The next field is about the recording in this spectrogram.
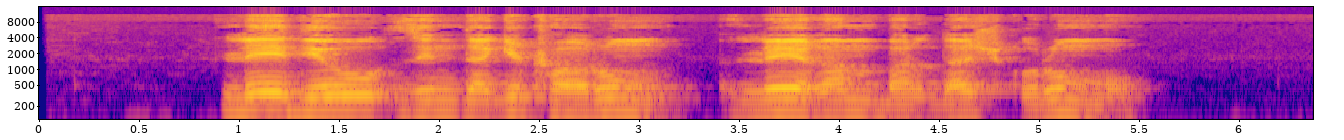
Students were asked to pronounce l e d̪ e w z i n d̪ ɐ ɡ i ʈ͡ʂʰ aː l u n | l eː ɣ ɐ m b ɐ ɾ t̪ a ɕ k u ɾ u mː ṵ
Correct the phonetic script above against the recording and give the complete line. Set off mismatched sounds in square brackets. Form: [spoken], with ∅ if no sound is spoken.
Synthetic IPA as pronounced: l e d̪ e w z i n d̪ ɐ ɡ i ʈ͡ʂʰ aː [ɾ] u [m] | l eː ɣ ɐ m b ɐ ɾ [d̪] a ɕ k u ɾ u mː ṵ

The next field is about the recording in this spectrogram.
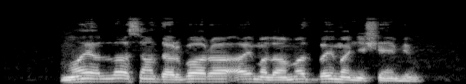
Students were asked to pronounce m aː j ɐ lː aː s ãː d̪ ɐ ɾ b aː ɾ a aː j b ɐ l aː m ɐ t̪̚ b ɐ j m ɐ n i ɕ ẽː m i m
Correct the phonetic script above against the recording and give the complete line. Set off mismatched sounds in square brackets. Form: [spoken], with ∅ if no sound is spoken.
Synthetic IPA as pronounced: m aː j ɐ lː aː s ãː d̪ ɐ ɾ b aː ɾ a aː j [m] ɐ l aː m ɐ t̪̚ b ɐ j m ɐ n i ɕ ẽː [b] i m

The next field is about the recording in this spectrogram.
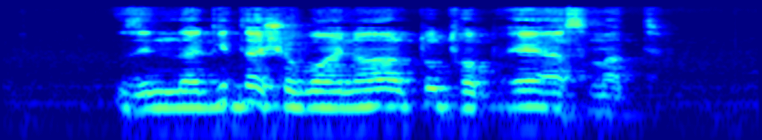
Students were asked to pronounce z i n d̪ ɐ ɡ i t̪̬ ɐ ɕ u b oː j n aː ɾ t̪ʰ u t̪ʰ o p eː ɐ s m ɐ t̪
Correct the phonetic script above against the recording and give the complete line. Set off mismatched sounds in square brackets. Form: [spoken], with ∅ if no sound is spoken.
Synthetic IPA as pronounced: z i n d̪ ɐ ɡ i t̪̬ ɐ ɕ u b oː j n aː ɾ [t̪] u t̪ʰ o p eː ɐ s m ɐ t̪

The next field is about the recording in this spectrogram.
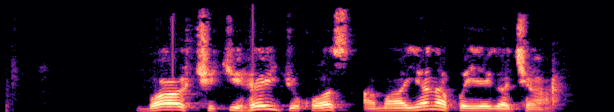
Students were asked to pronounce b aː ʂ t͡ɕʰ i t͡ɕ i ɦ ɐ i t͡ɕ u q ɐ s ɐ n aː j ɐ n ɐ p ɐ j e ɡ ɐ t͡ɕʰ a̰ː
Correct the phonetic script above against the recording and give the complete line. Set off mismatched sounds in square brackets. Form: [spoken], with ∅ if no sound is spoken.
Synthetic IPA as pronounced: b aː ʂ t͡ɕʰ i t͡ɕ i ɦ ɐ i t͡ɕ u q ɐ s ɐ [m] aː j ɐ n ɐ p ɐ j e ɡ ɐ t͡ɕʰ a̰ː

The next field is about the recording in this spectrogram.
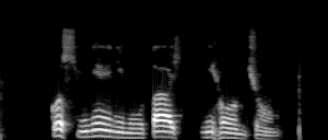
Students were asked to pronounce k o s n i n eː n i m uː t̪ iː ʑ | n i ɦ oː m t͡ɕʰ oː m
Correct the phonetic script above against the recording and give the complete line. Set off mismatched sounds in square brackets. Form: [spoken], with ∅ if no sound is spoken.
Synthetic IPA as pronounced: k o s [m] i n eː n i m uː t̪ [aː] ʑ | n i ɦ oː m t͡ɕʰ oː m

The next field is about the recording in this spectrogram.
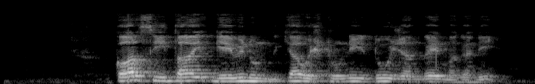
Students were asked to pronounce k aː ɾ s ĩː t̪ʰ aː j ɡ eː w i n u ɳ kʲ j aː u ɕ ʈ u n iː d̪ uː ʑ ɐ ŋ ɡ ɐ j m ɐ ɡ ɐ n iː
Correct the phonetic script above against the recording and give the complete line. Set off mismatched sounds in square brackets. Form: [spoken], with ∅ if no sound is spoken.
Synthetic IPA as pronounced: k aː ɾ s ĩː [t̪] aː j ɡ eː w i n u [n] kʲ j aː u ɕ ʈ u n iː d̪ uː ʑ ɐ ŋ ɡ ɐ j m ɐ ɡ ɐ n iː

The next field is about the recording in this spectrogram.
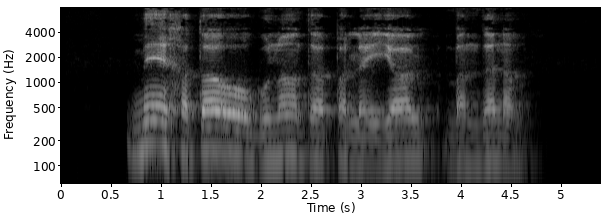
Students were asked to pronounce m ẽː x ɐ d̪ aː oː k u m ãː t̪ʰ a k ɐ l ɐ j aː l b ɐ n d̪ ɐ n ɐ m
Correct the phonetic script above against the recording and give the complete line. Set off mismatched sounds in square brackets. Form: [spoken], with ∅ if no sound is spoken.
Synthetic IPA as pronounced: m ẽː x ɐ [t̪] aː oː [ɡ] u [n] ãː [t̪] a [p] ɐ l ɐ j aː l b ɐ n d̪ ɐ n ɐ m

